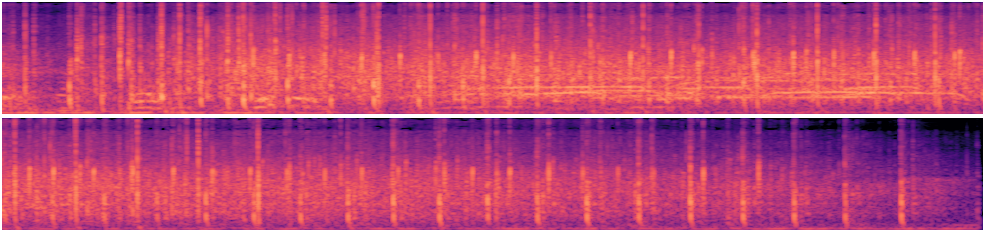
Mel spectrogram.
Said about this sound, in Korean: 다이뉴스 카운터 대로서 로고 나오고 너무나 전체를 내가 알았다 이럴 때 박수가 크게 많이 한 번 부탁드리겠습니다.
